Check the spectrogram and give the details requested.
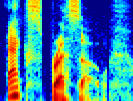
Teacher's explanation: The incredibly common incorrect pronunciation is espresso with a hard X sound at the beginning.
